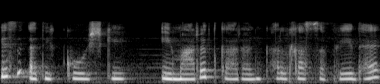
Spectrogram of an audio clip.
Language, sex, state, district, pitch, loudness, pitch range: Hindi, female, Bihar, Gopalganj, 260 Hz, -17 LUFS, 255-270 Hz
